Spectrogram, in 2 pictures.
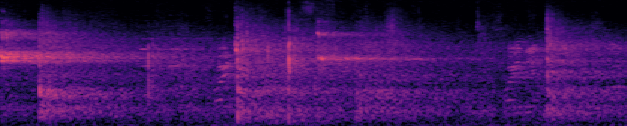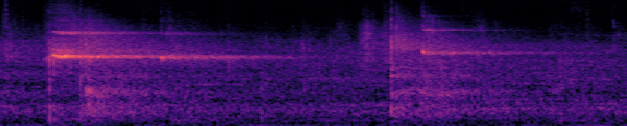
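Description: A tennis ball bounces on a clay court.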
